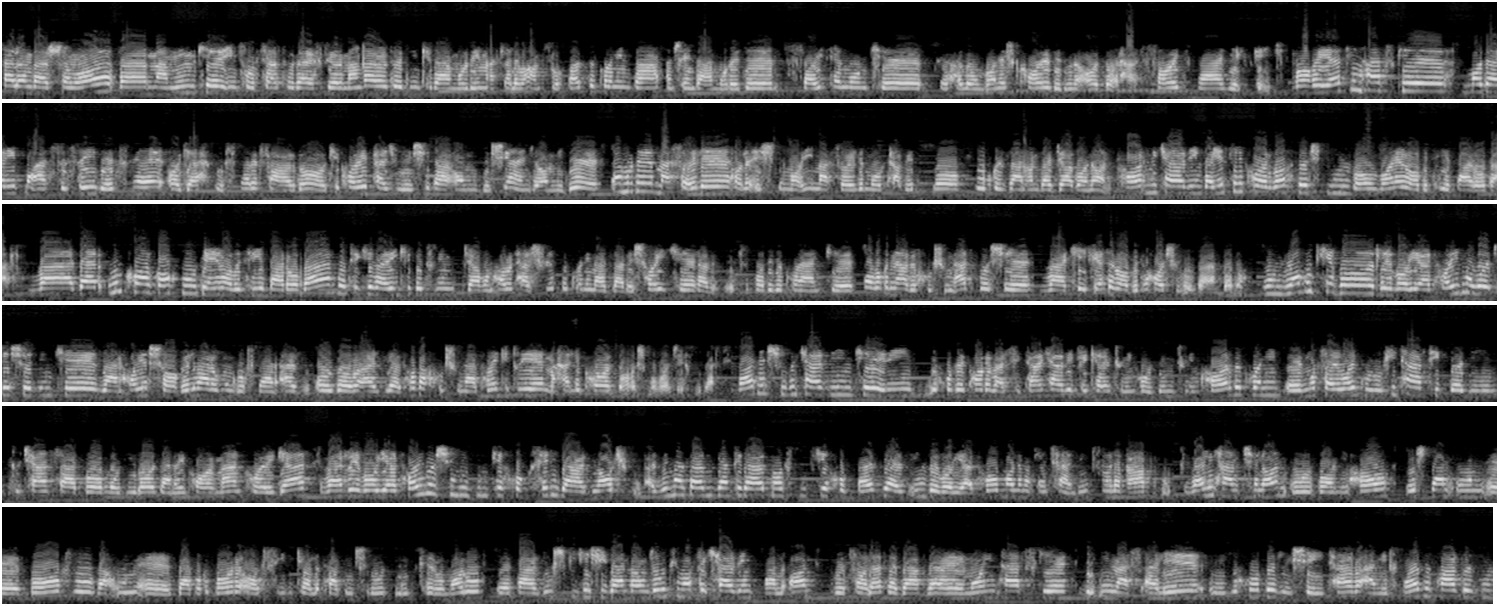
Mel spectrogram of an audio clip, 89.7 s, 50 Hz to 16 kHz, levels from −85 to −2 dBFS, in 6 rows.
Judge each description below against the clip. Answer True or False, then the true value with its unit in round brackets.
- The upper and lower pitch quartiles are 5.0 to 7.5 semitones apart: False (4.0 semitones)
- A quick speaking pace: True (170 wpm)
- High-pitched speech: True (210 Hz)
